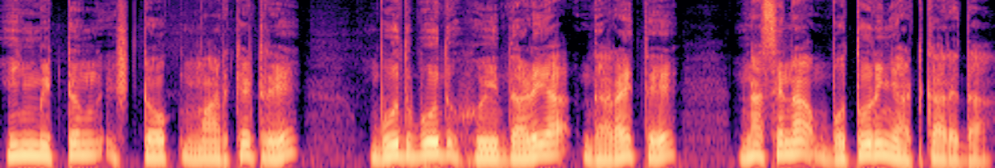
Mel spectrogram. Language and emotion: Santali, fearful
